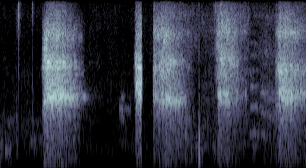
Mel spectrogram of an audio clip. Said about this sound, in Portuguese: Não, é o cachorro.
